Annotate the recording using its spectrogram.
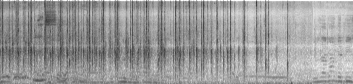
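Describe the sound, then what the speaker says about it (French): An audience at a memorial service claps steadily, a dense patter of many hands close by with voices mixed in, thinning out toward the end. "Si vous pouvez vous lever et applaudir pour Daniel, s'il vous plaît."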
